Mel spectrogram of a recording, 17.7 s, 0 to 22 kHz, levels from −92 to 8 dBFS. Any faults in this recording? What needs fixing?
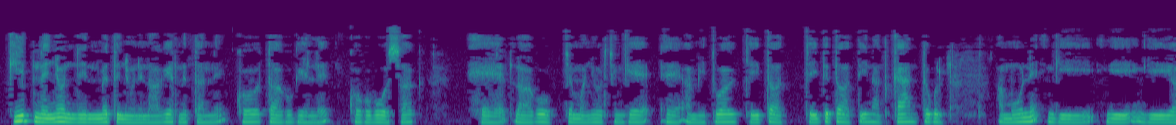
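The speech runs dull and smeary for the whole clip, with the top end gone above about 9.2 kHz and a washy, ringing haze that swells and fades with the voice. That points to WMA compression, likely at a low bitrate somewhere around 32 kbps, where the encoder spreads its quantisation noise over long blocks and simply drops the weaker high detail. The damage is plainly audible. Re-export from the original source uncompressed, or at a much higher bitrate, before it goes anywhere else.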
